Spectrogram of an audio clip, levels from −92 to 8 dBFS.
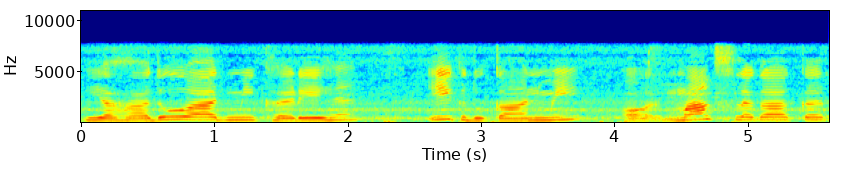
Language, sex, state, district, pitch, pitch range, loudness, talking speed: Hindi, female, Bihar, West Champaran, 265 Hz, 240-275 Hz, -15 LUFS, 130 wpm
